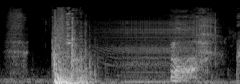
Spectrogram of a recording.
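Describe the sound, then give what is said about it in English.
A hidden cellar door behind a plant unlatches with a loud thunk, then swings open on a long, low creaking groan before settling with a second dull scrape, with no one speaking. “And look, another door. I knew there was something behind that plant.”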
